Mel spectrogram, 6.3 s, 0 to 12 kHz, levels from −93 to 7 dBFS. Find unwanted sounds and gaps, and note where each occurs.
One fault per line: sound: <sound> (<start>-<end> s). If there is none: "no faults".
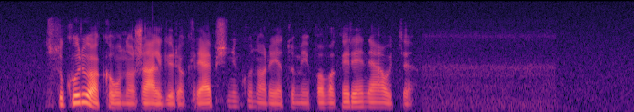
no faults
